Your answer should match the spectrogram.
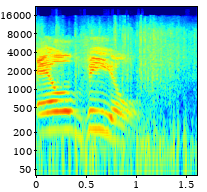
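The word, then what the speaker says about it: Viele: Yours most respectfully, General Eggbert Lville. That's spelled V I E L E.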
